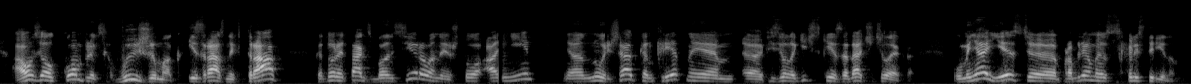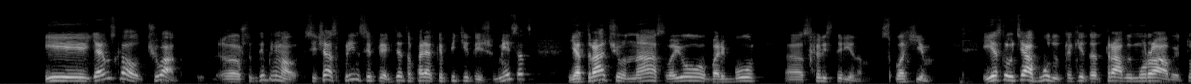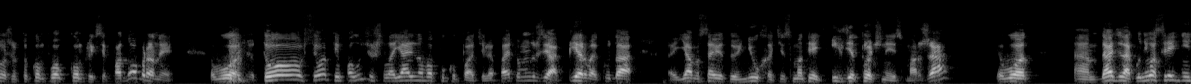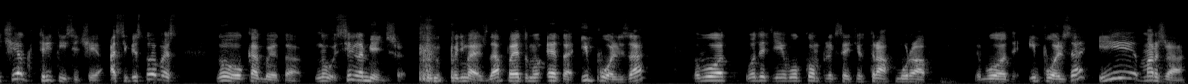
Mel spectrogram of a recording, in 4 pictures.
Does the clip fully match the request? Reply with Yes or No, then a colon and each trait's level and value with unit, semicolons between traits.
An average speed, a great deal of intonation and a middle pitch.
Yes: average, 150 wpm; wide, 6.1 semitones; medium, 175 Hz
